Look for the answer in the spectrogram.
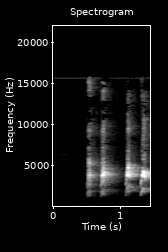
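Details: Agitated sooty-headed bulbul, or kutilang, giving four harsh, scratchy chirps in two quick pairs after a brief silence. The notes are sharp and loud against a quiet background.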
